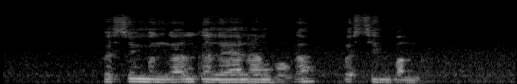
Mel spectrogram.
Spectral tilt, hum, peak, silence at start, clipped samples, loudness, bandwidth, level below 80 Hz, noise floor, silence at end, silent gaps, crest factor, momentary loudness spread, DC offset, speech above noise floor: -6.5 dB/octave; none; -16 dBFS; 1.05 s; under 0.1%; -30 LUFS; 11 kHz; -62 dBFS; -59 dBFS; 0.05 s; none; 16 dB; 12 LU; under 0.1%; 30 dB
